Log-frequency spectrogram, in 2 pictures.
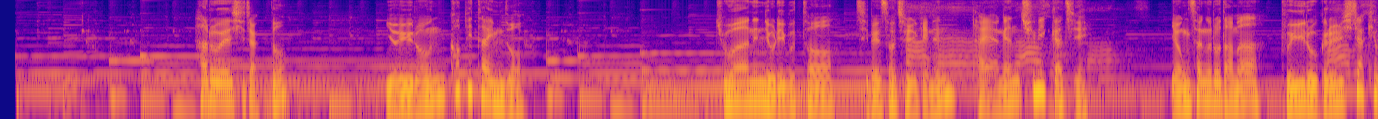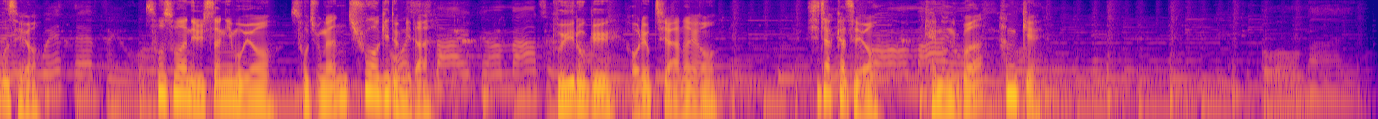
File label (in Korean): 밝은 느낌의 샘플입니다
